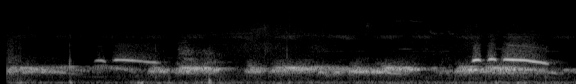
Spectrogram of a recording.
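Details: Spotted dove recorded on 16 February 2020, a bird just coming into a warm voice, giving long, low, mellow coos in steady phrases, with another bird's clear descending whistles above it twice.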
